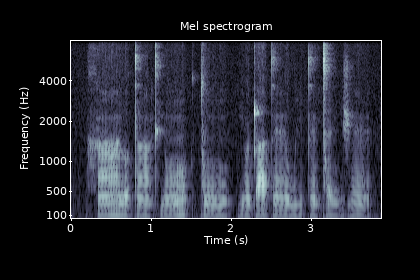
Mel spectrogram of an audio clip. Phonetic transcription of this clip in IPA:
xãː lotãːkʰjõ | ǀũ | jɔ̃ʈa tɛ̃ːwi tɛ̃ǀɛŋiʒɛ̃

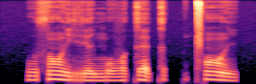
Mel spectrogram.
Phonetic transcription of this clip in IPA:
uθɔ̃i̯ rʲɐi̯moβɐkɛk | cʰɔ̃i̯

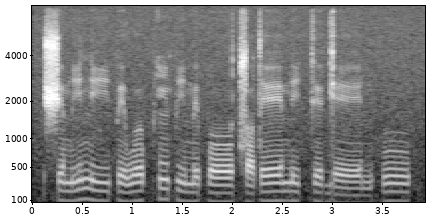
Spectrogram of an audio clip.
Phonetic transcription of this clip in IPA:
ʃɪ˨mi˦niː˨ pɪ˨wʊ˦ pʰĩ˦pi˨m ɪ˨poː˨ t͡sɔ˨teː˦m ɾi˨kɪ˦ɡeː˨n | u˨

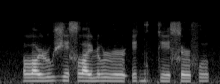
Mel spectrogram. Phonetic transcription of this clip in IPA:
lˠə˞ɭu ʒes lˠeɳʊ ɹə˞ʔeɡu ke sə˞fʊ

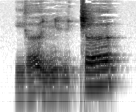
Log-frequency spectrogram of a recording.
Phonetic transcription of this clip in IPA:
jɜ˩˧˩ɲi˨˩˦ cɜ˦˥

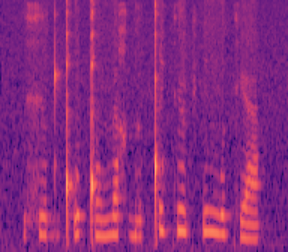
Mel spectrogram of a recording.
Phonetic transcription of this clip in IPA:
xʲo˧d ǃʼu˧ǃũ˨me˧χɡɯ˨ ǃi˦kʲõ˦t͡ʃʼi˦ŋu˧ kʲa˨

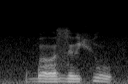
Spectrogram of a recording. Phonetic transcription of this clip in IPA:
ɓɤ zɨçu

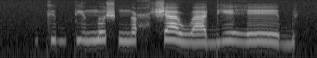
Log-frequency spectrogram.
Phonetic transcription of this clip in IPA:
kʲubpʲonoʃ nuħʃa wabʲe ɦeb

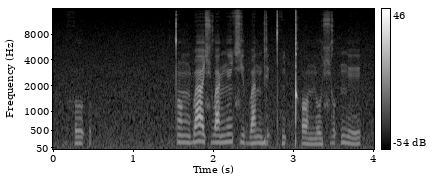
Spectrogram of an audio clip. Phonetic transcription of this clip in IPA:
ho˨ʔ | t̪ɔ̃˧ŋ ba˥˧ɕwa˧ŋẽ˦ ɕe˧ba˦nɡe˦ʔt̪ʰĩ˨t̚ kʰɔ˨˩n̪o˨˩ɕo˦ʔ ŋe˨˦

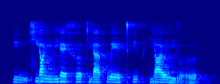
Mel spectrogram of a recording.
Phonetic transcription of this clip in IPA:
ḭ˨˩ŋɕjɑ˥˧ŋ ljɛ˥˩ xɤ˥t̪jä˥˧fwe˥˩ɪ̯ t̪ʰi˥pʰjɑ˥ʊ̯ljo̰˨˩˦ʊ̯

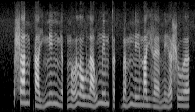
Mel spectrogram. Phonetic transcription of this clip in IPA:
ʂa˧n ka˨˩jɲi˧ŋɲə˨˩k̚ ŋo˨˩˦lɔ˧w la˨˩˦wmi˧m t̪ə˨˩k̚ɓə˨˩˦m ni˧ma˧jvɛ˨˩ ni˨˩˦ə̯ʂu˧ə̯

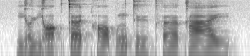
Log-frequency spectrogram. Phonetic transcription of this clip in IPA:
jɵ˨ɥjɔː˥k̚ t̪œː˧t̚hɔː˨˩pʊ˥ŋ t̪yː˨pʰœː˨kaː˧j

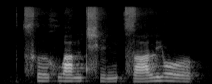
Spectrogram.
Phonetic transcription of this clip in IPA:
t͡sʰɹ̩˦xwa˦nt͡ɕʰi˨˦ŋ t͡sä˨˦ljo˥˨ʊ̯

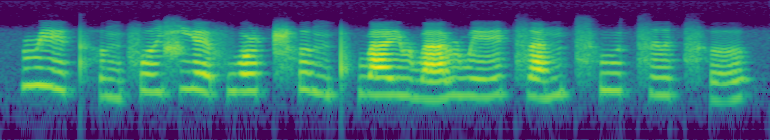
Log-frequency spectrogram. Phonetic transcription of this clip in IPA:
ɻe˥˨ɪ̯t̪ʰɤ˩ŋ fɤ˦ɕjɛ˥˨fwɔ˦ ʈ͡ʂʰɤ˥˨ŋpʰwa˦ɪ̯ɻwä˨˦ ɻwe˨˦ɪ̯t͡sa˨˦nt͡sʰu˦ t͡sɹ̩˦t͡sʰɤ˨˦

